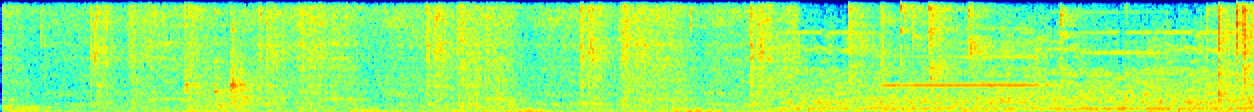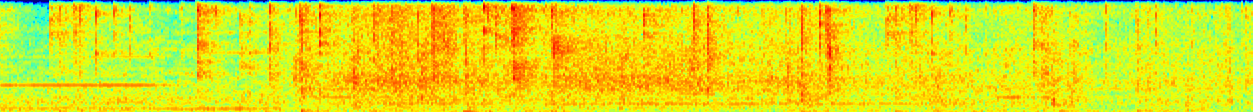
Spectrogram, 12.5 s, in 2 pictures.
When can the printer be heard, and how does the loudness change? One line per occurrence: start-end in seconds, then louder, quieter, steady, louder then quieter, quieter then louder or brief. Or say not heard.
0.0-12.4 louder.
